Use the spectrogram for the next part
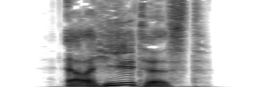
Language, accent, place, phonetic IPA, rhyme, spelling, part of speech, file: German, Germany, Berlin, [ɛɐ̯ˈhiːltəst], -iːltəst, erhieltest, verb, De-erhieltest.ogg
- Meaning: inflection of erhalten: 1. second-person singular preterite 2. second-person singular subjunctive II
